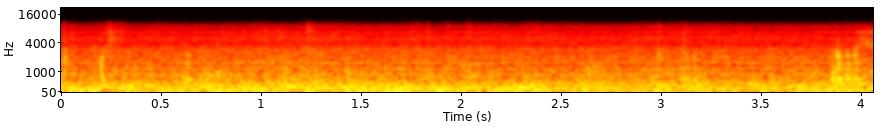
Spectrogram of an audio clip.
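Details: Steady rumble of wind and vehicle noise on a sunrise safari drive, with no animal calls.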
